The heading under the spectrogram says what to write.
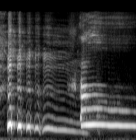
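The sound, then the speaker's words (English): A wolf howl sound effect, loud: a quick burst of yipping cries slides into a long, falling howl, then a second steady, drawn-out howl rings out. “I like the wolf whistle, that's great.”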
